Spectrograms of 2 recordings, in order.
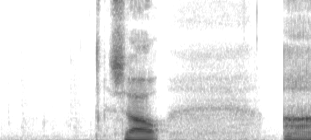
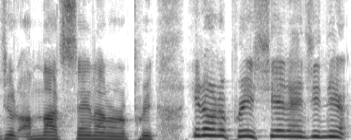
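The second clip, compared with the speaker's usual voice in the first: put-on heated drunk retort; 11 semitones higher, faster than usual. Drunk argument, quoting himself.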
